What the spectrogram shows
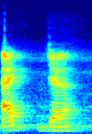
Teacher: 3 huruf ini berada di tengah-tengah lidah, yang mana kita nak keluarkan atau menyebut huruf 3 huruf ini, perlu tengah lidah kita naikkan ke langit-langit keras belah atas. Contoh huruf jim.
